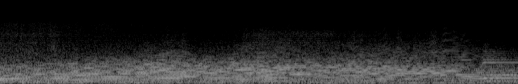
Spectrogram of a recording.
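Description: propeller airplane flying

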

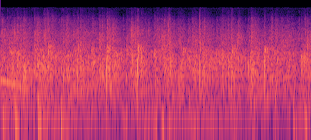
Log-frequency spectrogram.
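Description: audience applause

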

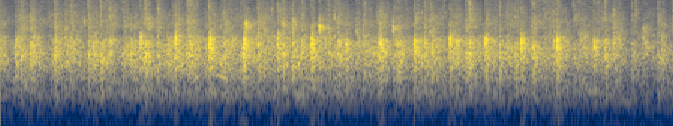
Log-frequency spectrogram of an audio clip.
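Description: audience round of applause

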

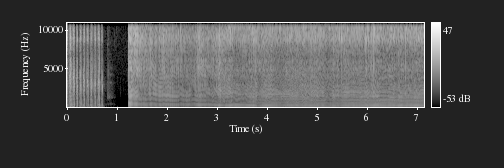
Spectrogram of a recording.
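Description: fart sound effect

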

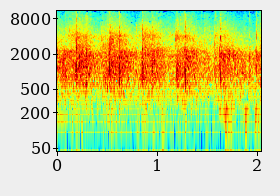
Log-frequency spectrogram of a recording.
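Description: audience applause

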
